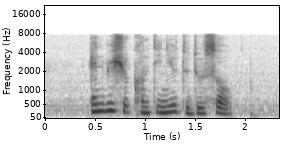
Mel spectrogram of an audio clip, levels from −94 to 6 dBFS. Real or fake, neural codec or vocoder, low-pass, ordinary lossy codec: real; none; none; none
